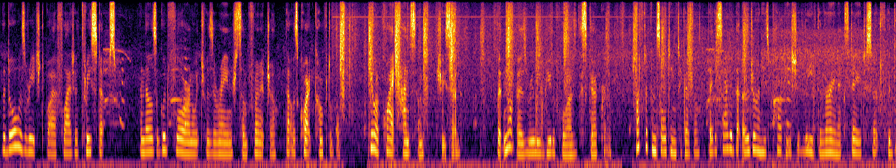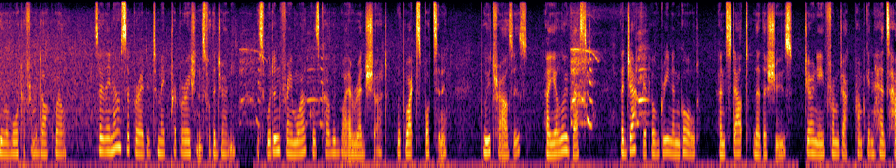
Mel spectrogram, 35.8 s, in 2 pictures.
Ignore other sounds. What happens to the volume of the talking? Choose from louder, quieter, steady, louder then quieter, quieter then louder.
steady.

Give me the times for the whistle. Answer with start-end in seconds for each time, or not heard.
not heard.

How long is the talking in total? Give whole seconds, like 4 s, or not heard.
36 s.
